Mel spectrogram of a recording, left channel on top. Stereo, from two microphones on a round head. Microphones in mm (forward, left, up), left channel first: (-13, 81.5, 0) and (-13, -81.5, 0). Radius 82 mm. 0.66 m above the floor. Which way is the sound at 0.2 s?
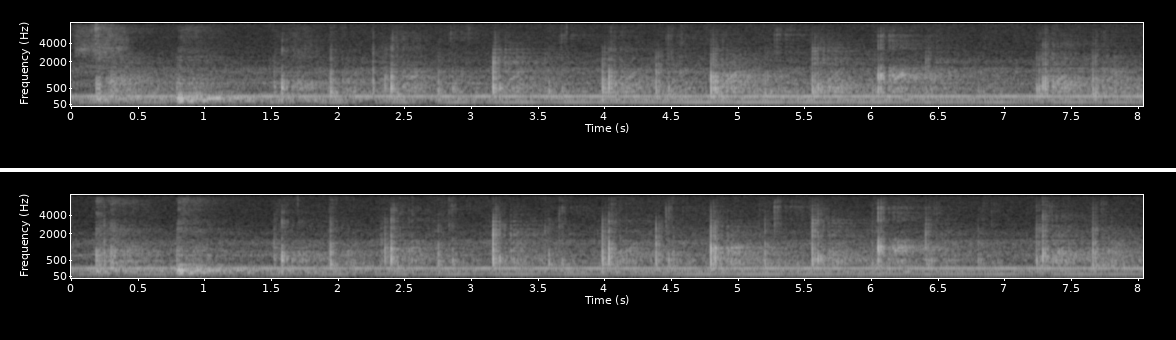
55° right (ahead or behind).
